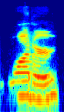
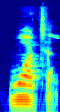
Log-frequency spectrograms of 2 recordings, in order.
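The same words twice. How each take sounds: First: The t sounds like a soft d. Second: The t is a crisp, sharp t. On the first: "I say water" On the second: "British English would be more like water"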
